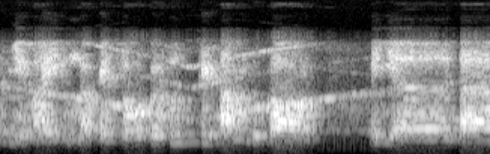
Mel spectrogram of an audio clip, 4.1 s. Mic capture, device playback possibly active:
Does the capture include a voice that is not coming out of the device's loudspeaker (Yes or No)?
No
